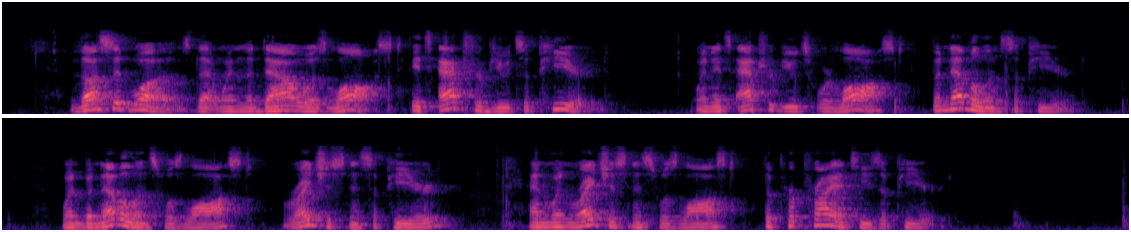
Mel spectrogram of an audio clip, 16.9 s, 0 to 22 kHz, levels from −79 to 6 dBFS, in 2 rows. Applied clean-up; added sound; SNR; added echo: neural separator model SepFormer DNS4.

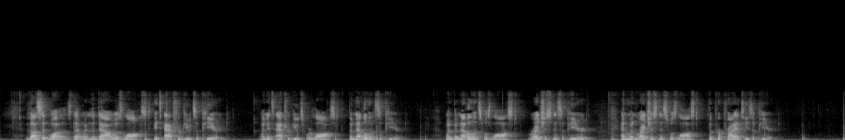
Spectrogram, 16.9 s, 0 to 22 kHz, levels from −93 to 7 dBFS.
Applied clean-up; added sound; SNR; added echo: none; Walk, footsteps; 18 dB; reverberation time 0.5 s.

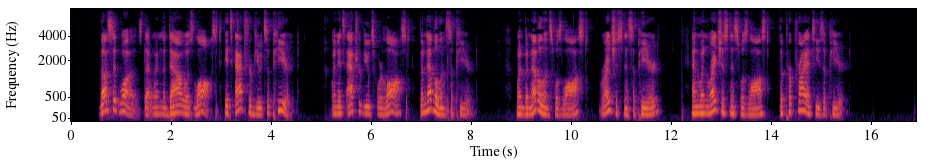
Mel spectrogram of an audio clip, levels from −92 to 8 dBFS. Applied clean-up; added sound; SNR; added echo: neural mask model DeepFilterNet 3.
